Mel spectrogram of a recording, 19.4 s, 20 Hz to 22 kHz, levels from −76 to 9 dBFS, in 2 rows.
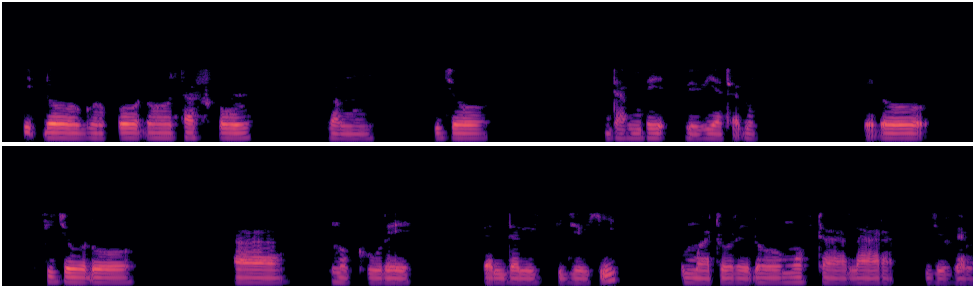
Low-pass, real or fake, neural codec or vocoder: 3.6 kHz; real; none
